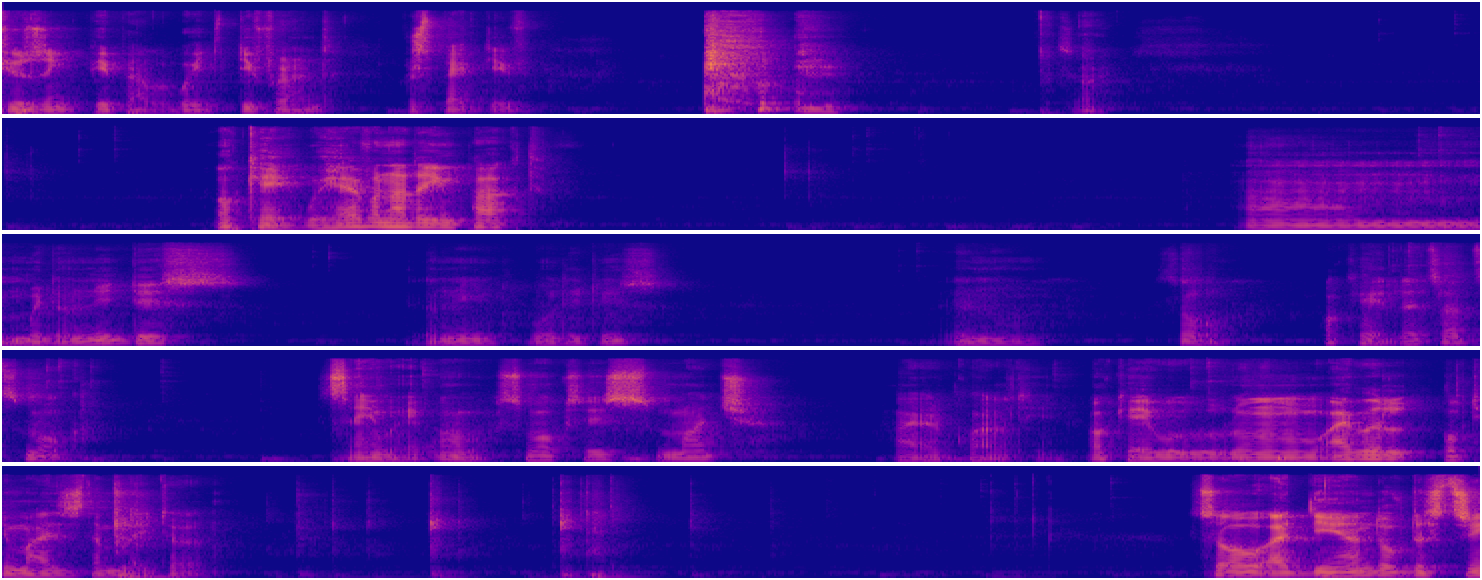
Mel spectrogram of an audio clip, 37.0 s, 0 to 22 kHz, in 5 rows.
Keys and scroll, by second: 7.3 d, 11.2 d, 34.3 v.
